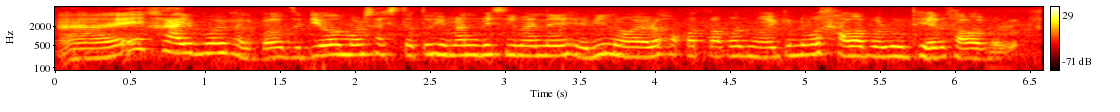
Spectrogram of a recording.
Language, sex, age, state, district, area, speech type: Assamese, female, 18-30, Assam, Nalbari, rural, spontaneous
